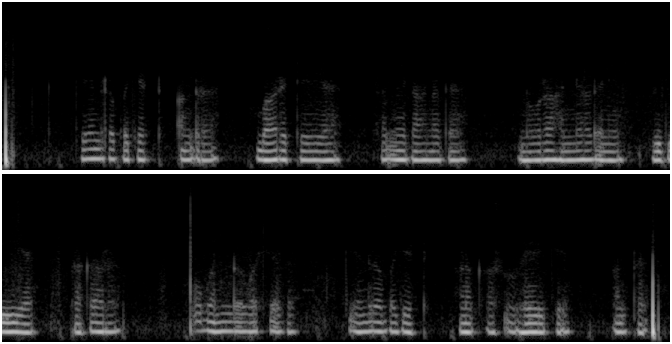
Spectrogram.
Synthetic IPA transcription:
keːnd̪ɾɐbɐd͡ʒeʈ | ɐnd̪ɾɐ | bʱaːɾɐt̪ejɐ | sɐmʋid̪ʱaːnɐd̪ɐ | nuːɾaɦɐnjaːɾɽɐneʋid̪ʱijɐpɾɐkaːɾɐ | ʋɐnd̪uʋɐɾʂɐ̰d̪ɐ | keːnd̪ɾɐbɐd͡ʒeʈ | hɐɳɐkaːsuɦeːɭik̪e | ɐnt̪ɐ

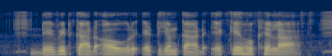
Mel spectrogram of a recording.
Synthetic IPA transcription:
ɖebiɖkaɾɖəʊɾeʈijemkaɾɖekeɦokʰela

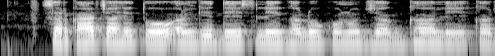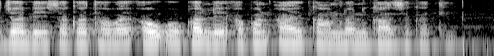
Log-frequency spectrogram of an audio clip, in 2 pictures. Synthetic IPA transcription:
səɾkaːɾt͡ʃaːɦet̪oɐ̰lɡed̪eːsleɡʱɐlokoːnod͡ʒəɡalekəɾd͡ʒalesəkət̪ɦəʋajʔɔːoːkʰəɾleʔɐpənaːjkaːmlanɪkaːlsəkət̪ɦiː

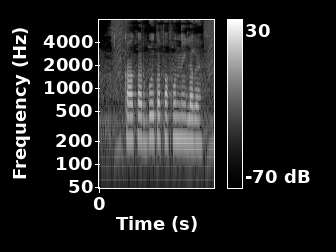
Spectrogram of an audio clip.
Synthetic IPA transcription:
kaːkɐɾbot̪ɐfafoːnːɐɦĩlɐɡeː

